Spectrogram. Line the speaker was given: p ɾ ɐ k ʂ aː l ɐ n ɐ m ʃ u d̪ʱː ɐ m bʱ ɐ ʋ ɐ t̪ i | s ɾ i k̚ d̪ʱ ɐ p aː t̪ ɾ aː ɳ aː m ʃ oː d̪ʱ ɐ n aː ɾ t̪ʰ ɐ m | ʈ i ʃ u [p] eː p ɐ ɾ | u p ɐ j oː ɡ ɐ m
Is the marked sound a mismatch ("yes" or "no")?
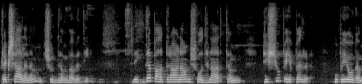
no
